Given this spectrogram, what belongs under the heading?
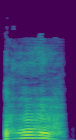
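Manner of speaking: sudden high startled cry; a gasped shriek of fright; startled scream. Acted. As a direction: yelp of fright when grabbed from behind. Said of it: "schrok ik ontzettend".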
